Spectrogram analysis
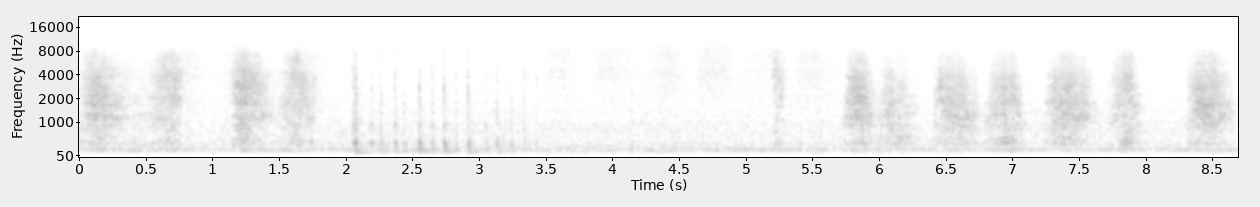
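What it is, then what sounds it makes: Cardboard cracker box being scratched. Fingertips and nails scratch and rub the front panel of an upright Vegetable Thins crackers box, a hollow box of thin printed cardboard filled with crackers. Soft, bright swishing rubs come in rhythmic strokes, broken in the middle by a quick run of rapid, ticking nail scratches before the slow rubbing resumes.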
